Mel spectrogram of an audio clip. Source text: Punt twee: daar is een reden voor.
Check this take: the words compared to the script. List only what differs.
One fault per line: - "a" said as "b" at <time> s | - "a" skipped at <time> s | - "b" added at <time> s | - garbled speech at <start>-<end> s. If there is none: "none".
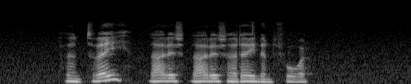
- "daar is" added at 1.9 s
